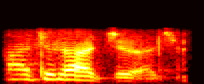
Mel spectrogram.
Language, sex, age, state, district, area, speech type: Nepali, female, 18-30, West Bengal, Darjeeling, rural, conversation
